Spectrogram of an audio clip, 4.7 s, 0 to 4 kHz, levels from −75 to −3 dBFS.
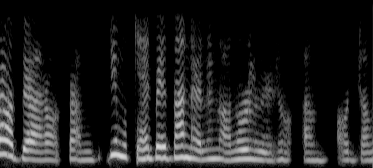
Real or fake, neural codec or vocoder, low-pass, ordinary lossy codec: fake; codec, 16 kHz, 0.5 kbps, FreqCodec, larger model; 3.6 kHz; none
